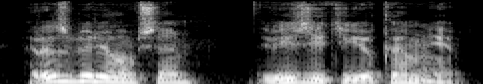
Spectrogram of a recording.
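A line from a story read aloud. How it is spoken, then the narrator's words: Confused reply. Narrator (Russian): растерянно отозвался Киселев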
